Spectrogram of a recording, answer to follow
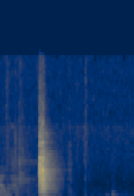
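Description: A deck of tarot cards being shuffled by hand, with one sharp rush of cards about half a second in that fades quickly, followed by a few faint card taps.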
